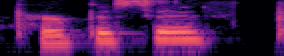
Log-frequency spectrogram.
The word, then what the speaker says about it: purposive: Which they call anditive plus purposive. How would you say that? Purposive? Purposive. Yeah, purposive.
